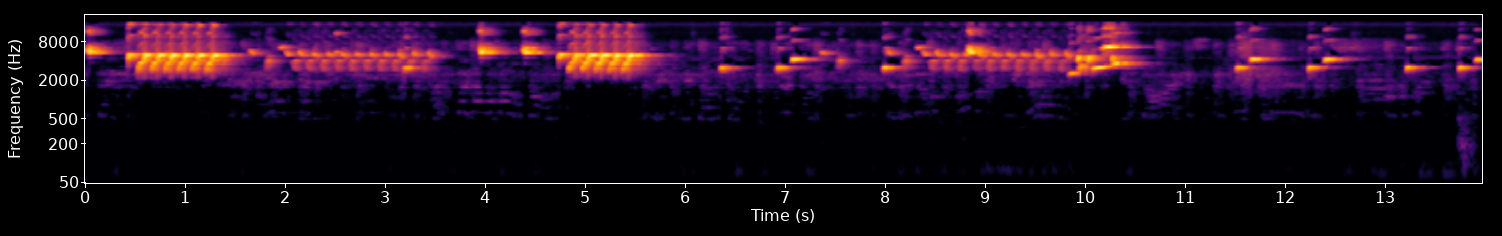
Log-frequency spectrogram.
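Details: European goldfinch in full song, mixing rapid metallic trills and buzzy rolling phrases with short clear whistles and rising chirps, delivered in quick succession with short pauses.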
